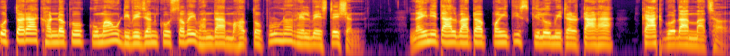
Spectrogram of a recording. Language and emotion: Nepali, neutral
